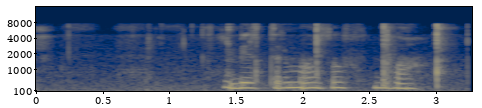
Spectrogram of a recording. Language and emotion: Russian, sad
